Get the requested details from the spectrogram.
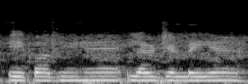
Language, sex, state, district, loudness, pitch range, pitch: Hindi, male, Uttar Pradesh, Shamli, -13 LUFS, 180-185 Hz, 185 Hz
